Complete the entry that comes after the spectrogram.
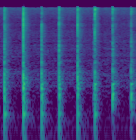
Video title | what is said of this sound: Разделочный стол с мойкой Maggio / Оборудование для сыроварни от Мастерской А.Чернядьева /Дегустация | глухой звук как барабан замечательный сыр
